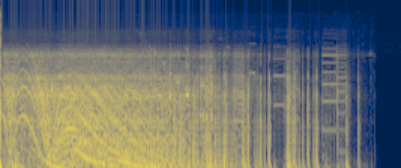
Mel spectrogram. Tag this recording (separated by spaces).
virtual-amp glitch amplifier experimental Revalver-III amp-modelling arifact noise amp-VST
